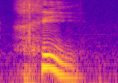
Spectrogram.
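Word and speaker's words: خِ: Now that middle letter that has a line beneath it, that's pronounced khi.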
